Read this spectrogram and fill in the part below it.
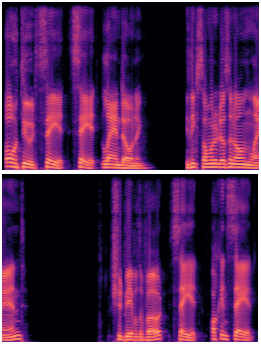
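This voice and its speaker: A man streaming live reaction commentary, exasperated, argumentative and quick to swear. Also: on the high side, fairly bright tone, no room sound, studio quality. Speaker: streamer host.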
